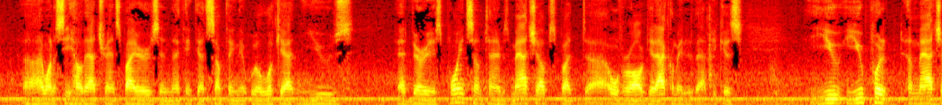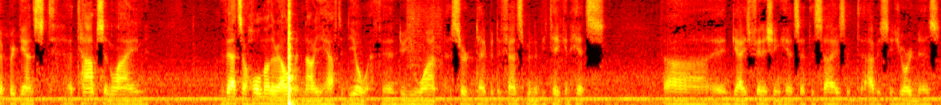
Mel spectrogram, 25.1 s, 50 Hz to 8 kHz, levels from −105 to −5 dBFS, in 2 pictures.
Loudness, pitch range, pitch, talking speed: -26 LUFS, 85-115 Hz, 90 Hz, 185 wpm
